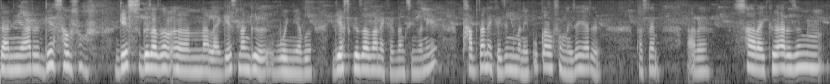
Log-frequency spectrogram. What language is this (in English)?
Bodo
